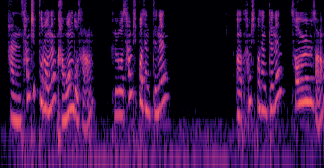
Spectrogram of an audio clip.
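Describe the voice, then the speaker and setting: Her pitch is extremely high and swings very widely as the woman speaks. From Busan, South Korea. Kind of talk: casual Q&A vlog.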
